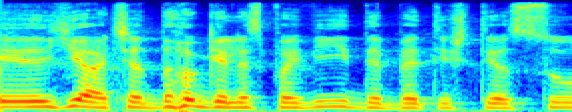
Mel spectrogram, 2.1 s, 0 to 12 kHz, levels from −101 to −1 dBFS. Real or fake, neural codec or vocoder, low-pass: real; none; 10.8 kHz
